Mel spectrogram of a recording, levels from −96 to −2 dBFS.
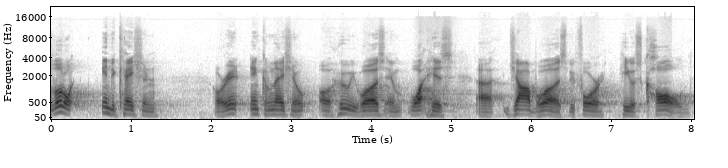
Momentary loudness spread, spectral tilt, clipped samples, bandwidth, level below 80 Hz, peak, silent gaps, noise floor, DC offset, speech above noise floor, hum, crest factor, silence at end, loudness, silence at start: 11 LU; -5.5 dB/octave; under 0.1%; 15.5 kHz; -76 dBFS; -6 dBFS; none; -63 dBFS; under 0.1%; 36 dB; none; 22 dB; 0 s; -28 LUFS; 0 s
